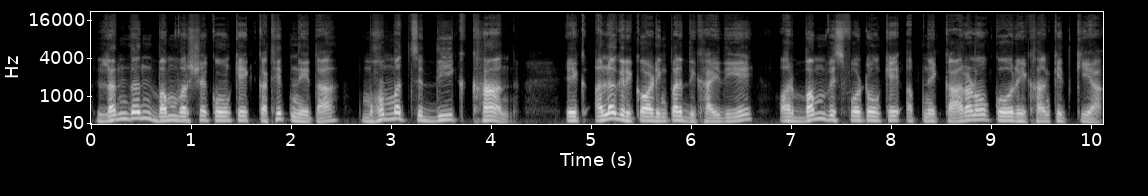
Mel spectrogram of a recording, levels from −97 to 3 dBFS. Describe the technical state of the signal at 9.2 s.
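At 9.2 s the audio is intact, with no fault at that moment; the speech passes through Opus voice compression in hybrid mode at 24 kbps with full bandwidth and only light coding damage.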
